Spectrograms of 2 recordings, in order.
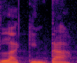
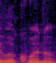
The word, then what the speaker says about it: La Quinta: It's actually pronounced La Quinta, but I like to say La Quina.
